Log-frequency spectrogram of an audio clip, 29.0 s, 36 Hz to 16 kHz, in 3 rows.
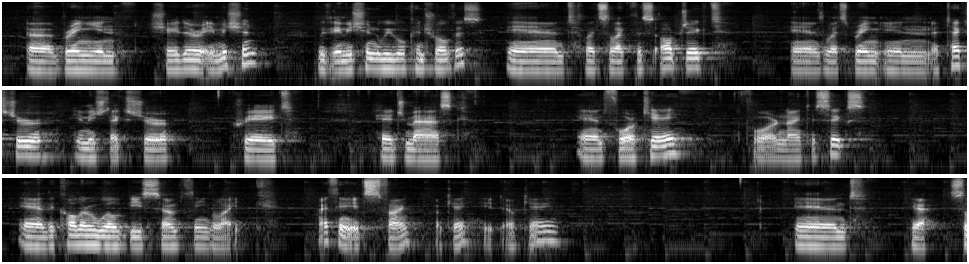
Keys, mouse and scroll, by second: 0.1 click, 1.9 shift+a, 4.9-6.0 scroll down 1, 6.0 click, 10.1 shift+a, 13.9-20.0 drag, 25.7 z, 26.7 click, 27.6 click.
